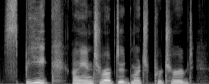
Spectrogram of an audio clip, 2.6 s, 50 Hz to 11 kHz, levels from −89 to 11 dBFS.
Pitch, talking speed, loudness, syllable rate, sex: 200 Hz, 115 wpm, -18 LUFS, 4.4 syllables/s, female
